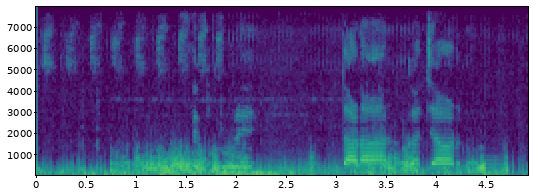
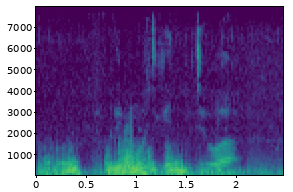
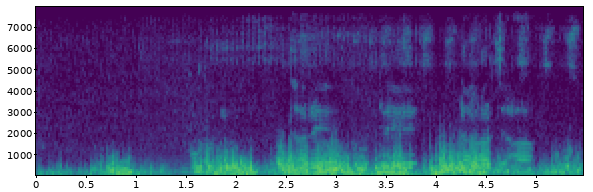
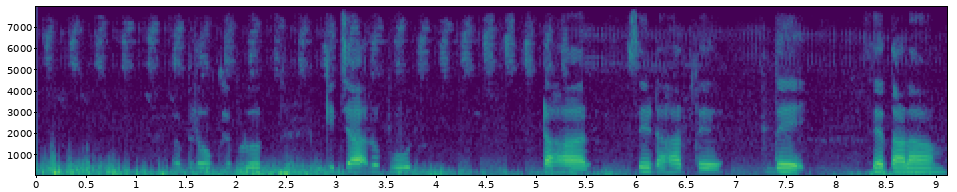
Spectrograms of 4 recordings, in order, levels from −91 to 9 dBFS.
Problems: constant background noise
